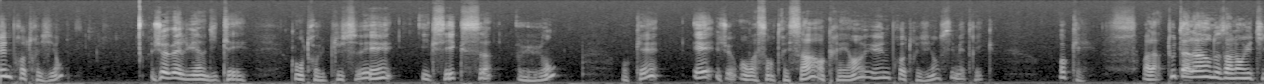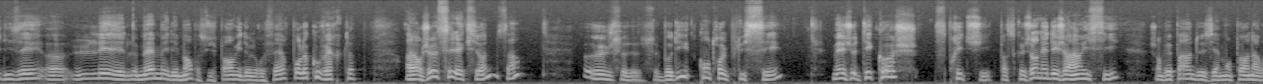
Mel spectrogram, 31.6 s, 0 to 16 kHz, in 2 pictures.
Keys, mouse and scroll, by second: 2.3 click, 4.0 ctrl+v, 5.3 typing, 6.7 click, 7.7 click, 10.8 click, 12.9 click, 15.0-16.7 drag, 19.5-20.5 drag, 21.5 click, 25.0 ctrl+c, 25.0 typing, 28.5 click.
